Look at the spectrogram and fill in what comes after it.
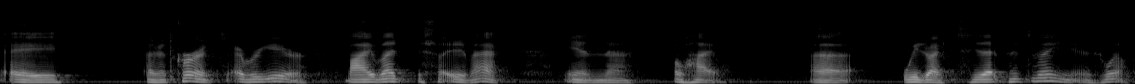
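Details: Adult man with ataxia, voice somewhat affected since the previous year, has had voice therapy, now wheelchair-bound with neuropathy in his hands; ataxic dysarthria.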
